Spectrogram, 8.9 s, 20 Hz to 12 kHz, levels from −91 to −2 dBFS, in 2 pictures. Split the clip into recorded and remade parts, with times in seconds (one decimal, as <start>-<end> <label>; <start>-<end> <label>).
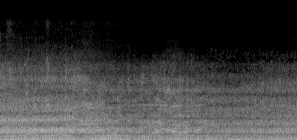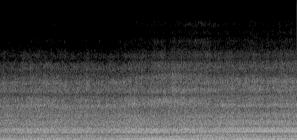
0.0-1.1 recorded; 1.1-3.1 remade; 3.1-8.9 recorded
